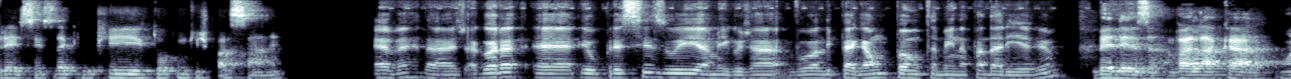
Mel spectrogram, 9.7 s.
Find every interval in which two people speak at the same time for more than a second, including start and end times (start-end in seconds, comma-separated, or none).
none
